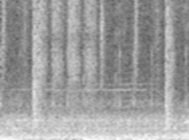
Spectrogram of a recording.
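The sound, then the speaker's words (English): Steady road rumble from inside a moving car, a continuous low droning hum with faint hiss over it and no voices, holding at an even level throughout. “I'm trying to pay attention to traffic at the same time I'm doing this.”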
